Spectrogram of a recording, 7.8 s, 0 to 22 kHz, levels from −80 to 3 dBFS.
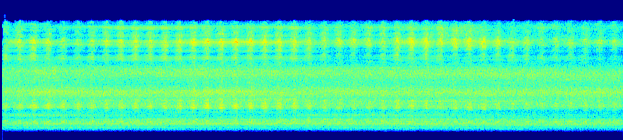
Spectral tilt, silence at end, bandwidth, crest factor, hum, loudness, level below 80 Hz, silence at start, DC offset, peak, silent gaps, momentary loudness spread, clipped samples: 12 dB/octave; 0 s; 19.5 kHz; 18 dB; none; -21 LUFS; under -90 dBFS; 0 s; under 0.1%; -6 dBFS; none; 3 LU; under 0.1%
